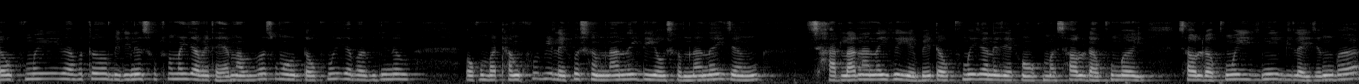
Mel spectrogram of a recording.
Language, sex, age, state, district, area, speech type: Bodo, female, 30-45, Assam, Kokrajhar, rural, spontaneous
